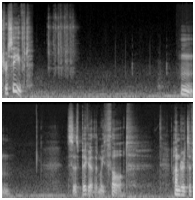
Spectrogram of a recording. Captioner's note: earpiece beeps; typing sounds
